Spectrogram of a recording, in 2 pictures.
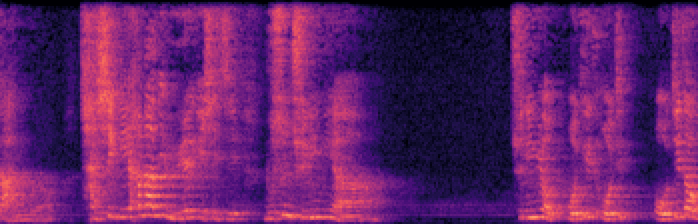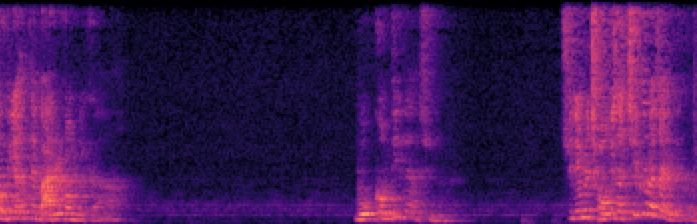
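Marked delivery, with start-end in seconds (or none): none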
